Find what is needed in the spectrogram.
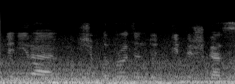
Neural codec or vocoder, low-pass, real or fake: none; 7.2 kHz; real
